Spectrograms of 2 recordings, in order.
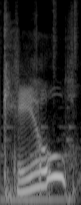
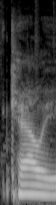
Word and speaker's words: Kailh: I think it's pronounced Kale or Kali. No idea. Box white keys. I think Cali is what I've heard people say. Cali. Yeah. Like Calico Cat. Because it's Kahli, right? Kailh.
